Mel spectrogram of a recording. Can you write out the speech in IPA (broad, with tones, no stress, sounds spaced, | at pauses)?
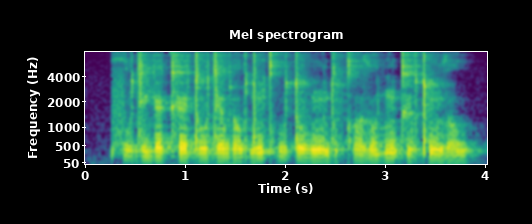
f u˦ d ɪ˦ j ɛ˦ kʰ ɛ˦ d o˦ d ɛ˦ w ɾ ɤ˦ w d ũ˦ kʰ u˦ t o˦˨ β ũ˦˨ d u˦ kʰ ɤ˦ ð o˦ ʎ ũ˦˨ kʼ ɪ˦ w tʼ ũ˦˨ ð ɤ˦ w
